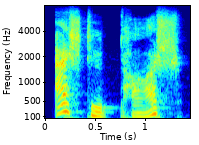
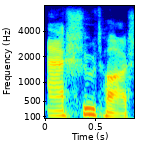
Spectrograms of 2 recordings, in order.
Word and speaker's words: Ashutosh: but his holiness shri ashtosh maharaja you butchered that first name no i did ashutosh not ash ashtosh okay good fair enough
